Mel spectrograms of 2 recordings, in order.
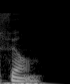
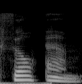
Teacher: H trying to correct their pronunciation the students were told to continuously make the L Sound until their mouth closed and then to make the M sound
